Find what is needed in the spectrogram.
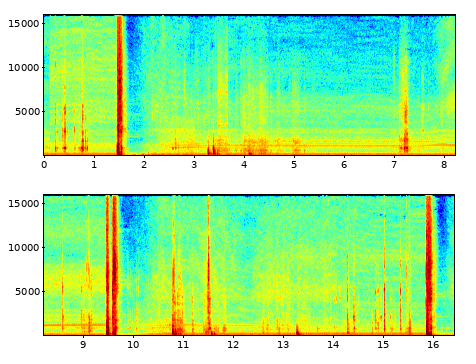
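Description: Pneumatic nail gun firing single nails into a treated-lumber fence board: three sharp shots, about a second and a half in, near the middle and at the very end. Between the shots come small knocks and clicks of the board and level being handled.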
